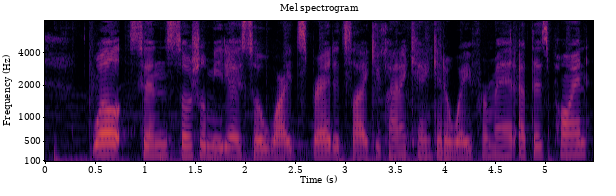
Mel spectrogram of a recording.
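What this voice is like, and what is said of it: Norwegian accent in English. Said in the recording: “If you guys hear an accent, that's because she's from... Norway.”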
